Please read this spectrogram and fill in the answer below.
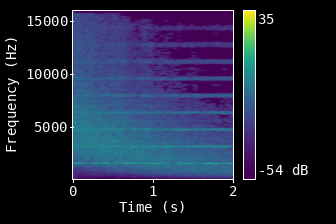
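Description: House music breakdown with the kick drum and bass dropped out: a hiss of white noise that thins out near the end, under steady, high sustained synth tones.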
